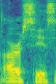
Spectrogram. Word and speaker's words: Arceus: For a second, I thought you were stopping me because I pronounced it Arceus, but... Okay. – That's correct. Arceus is correct. – Arceus is, in fact, correct.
